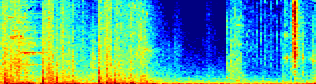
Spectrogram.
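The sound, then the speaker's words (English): Faint gunfire from a basic starting gun in a first-person roguelike video game, a dense run of rapid shots over a noisy backdrop, ending with a brief high ping. “You get a basic gun at the beginning, basic gun and basic grenades. And you have little, like, basic dudes at the beginning. And you pop in the head with your basic gun, right?”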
